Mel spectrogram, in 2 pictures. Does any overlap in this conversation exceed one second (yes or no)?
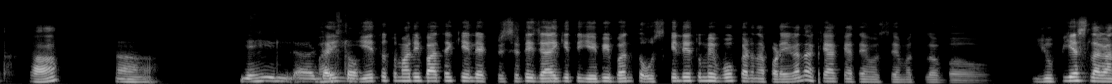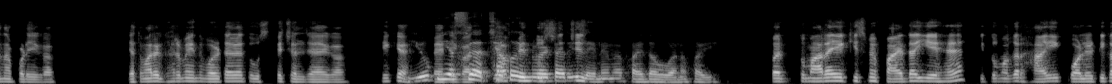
yes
